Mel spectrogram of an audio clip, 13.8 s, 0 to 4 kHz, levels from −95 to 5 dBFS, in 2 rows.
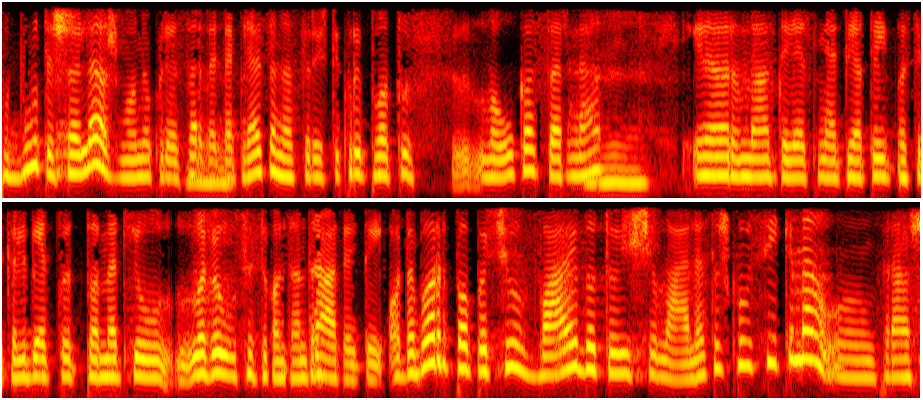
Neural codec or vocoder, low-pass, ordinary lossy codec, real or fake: codec, 32 kHz, 1.9 kbps, SNAC; 3.6 kHz; AAC, 24 kbps; fake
